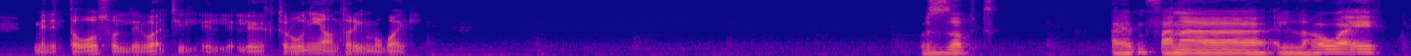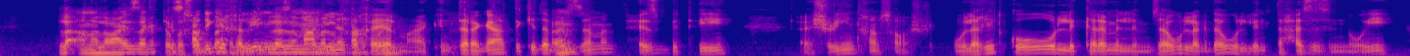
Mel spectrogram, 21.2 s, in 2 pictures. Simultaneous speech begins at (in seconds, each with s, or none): 11.8 s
